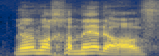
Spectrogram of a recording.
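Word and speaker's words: Nurmagomedov: the highlight gaichi versus habib the eagle norma khamedov and yes that is the proper pronunciation of both his first and last name so super excited to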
